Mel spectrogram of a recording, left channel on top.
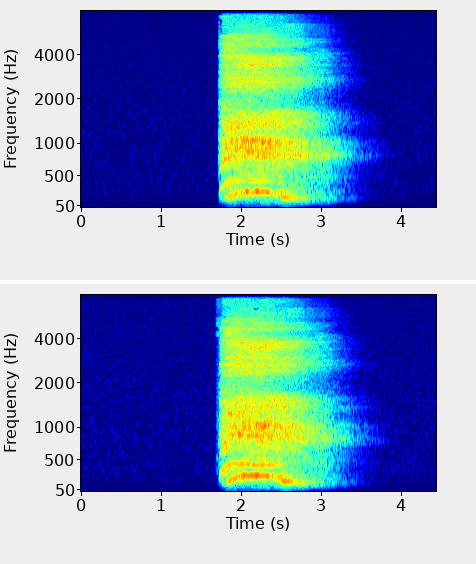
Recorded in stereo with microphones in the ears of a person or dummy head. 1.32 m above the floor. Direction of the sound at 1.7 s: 85° left.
